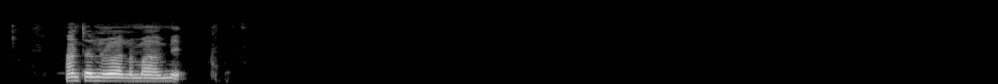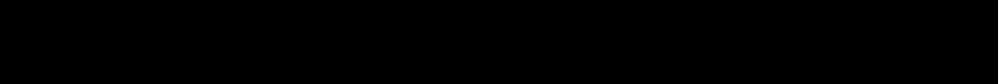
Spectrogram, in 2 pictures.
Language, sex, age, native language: Icelandic, male, 13, Icelandic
